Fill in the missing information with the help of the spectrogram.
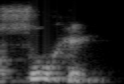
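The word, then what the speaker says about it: ψυχή: Hay otra palabra que empieza con P y se pronuncia upsuje. P y luego suje.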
